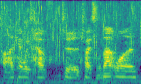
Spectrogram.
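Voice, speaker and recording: A woman's voice: very deep voice, level tone, normal speed, noisy background. A woman acting as game master, mixing casual banter with narration for a tabletop game.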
